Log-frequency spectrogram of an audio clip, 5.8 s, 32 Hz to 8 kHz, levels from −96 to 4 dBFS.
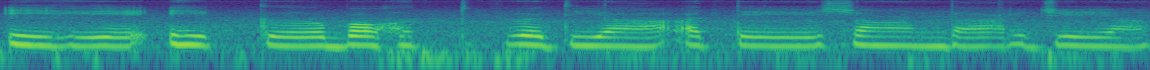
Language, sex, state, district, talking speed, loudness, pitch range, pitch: Punjabi, female, Punjab, Kapurthala, 75 wpm, -19 LUFS, 215-235 Hz, 220 Hz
